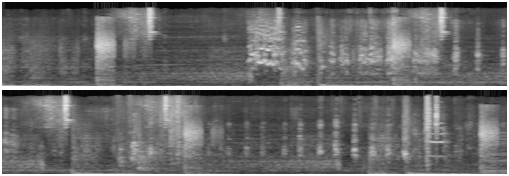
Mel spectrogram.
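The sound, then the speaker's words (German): Chickens cluck in a coop, a busy flock giving loud, overlapping clucks and squawks throughout, with a few faint clinks among them. “dafür darfst du das erste Huhn des Tages aus dem Stall holen”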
